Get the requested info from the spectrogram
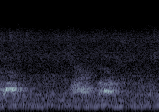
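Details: Jindo dog from a Korean family of Jindo dogs, filmed during a live broadcast: three short, tonal, mid-pitched barks in quick succession within under two seconds, with a person scolding the dog just before.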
